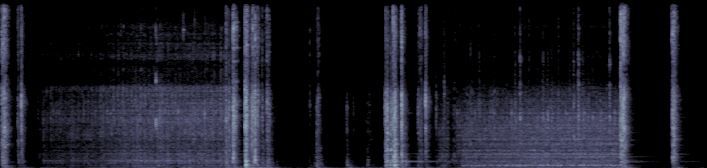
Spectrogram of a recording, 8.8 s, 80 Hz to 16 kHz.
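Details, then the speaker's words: Zenith Video Director VR-8500PT top-loading Beta VCR after fitting a new belt: dry, hissy whirring during tape loading between sharp clicks and clunks; very loud bearing, left unlubricated to avoid getting oil on a belt. "great that bearing is like super loud in there but i don't know if i want to put anything in it for risk of getting oil or something on a belt or an"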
